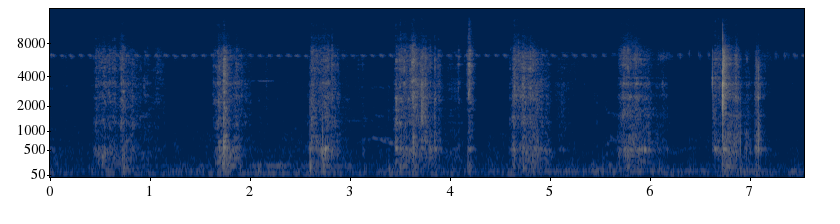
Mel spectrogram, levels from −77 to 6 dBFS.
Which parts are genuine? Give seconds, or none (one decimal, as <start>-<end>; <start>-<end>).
0.0-5.6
